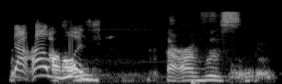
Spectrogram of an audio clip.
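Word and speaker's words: تعوذ: माशाल्लाह, असल प्रोनाउंसिएशन काफी लोगों ने दुरुस्त कहा, तावुज़ है। यकीन कीजिए मैंने बहुत अरसा तक मैं इसको ताउज़ पढ़ती थी, मुझे पता नहीं था कि असल प्रोनाउंसिएशन इस लफ्ज़ की क्या है।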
